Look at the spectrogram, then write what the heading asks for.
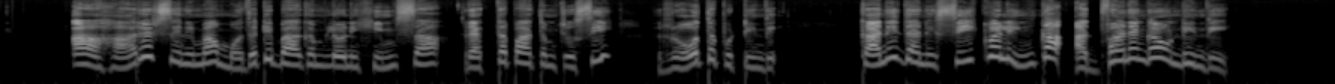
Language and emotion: Telugu, disgusted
